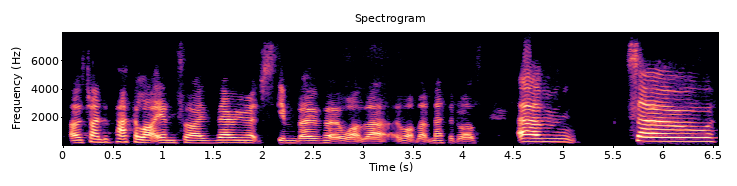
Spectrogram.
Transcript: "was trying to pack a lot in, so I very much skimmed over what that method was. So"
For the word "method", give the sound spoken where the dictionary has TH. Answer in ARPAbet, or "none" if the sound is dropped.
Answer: TH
